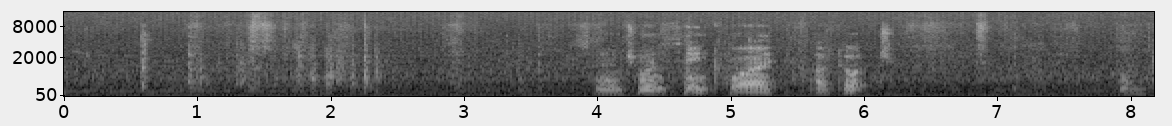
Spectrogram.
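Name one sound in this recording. Plastic rustles and crinkles as a man handles a foam model plane.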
